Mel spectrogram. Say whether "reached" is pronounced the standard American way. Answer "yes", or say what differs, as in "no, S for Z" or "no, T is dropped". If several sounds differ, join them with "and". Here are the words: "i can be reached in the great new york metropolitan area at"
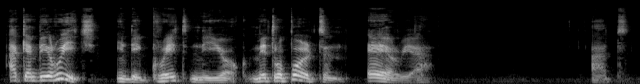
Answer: no, T is dropped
